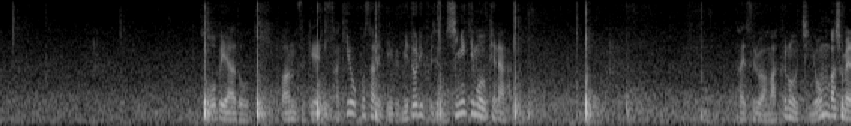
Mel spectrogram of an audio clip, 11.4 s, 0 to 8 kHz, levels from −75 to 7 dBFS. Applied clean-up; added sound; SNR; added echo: none; none; none; none.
